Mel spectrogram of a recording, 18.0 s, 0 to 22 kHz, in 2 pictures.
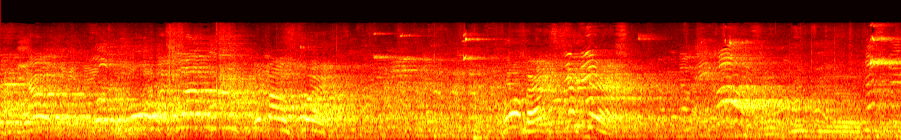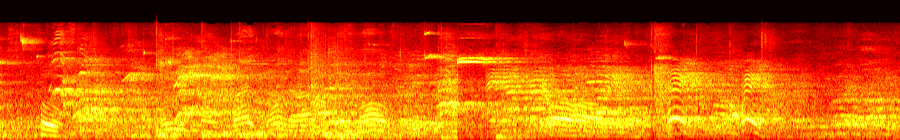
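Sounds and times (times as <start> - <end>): voices calling out and chattering: 0.0 - 18.0
basketball bouncing on wooden court: 10.5 - 12.7.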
